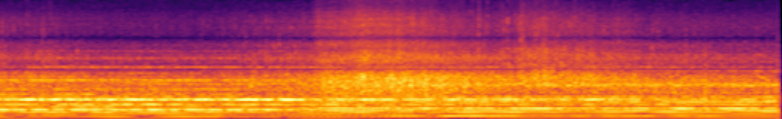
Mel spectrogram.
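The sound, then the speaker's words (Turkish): Ocean waves wash in a continuous, steady roar that swells slightly midway, under a sustained low, droning tonal hum. No voices are heard. “Dalgaların sesinin sizi rahatlatmasına izin verin.”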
